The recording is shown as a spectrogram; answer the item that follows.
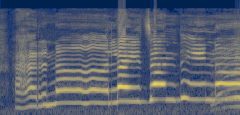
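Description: A woman singing a line of a Nepali dohori folk song in a high voice, without accompaniment. It starts with an upward glide and settles into a long held note.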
